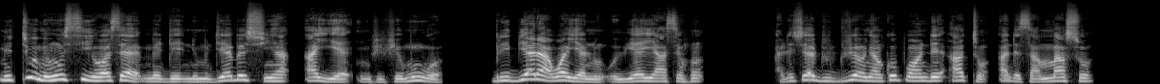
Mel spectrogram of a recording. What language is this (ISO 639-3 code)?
aka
